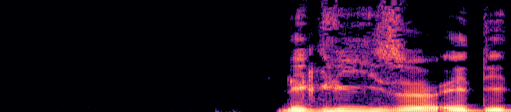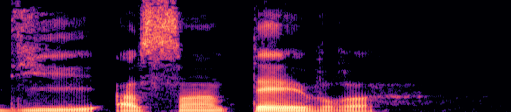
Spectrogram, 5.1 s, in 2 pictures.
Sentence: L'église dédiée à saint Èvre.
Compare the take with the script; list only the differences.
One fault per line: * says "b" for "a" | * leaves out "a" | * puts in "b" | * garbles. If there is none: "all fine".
* puts in "est"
